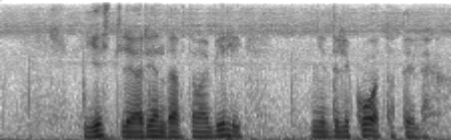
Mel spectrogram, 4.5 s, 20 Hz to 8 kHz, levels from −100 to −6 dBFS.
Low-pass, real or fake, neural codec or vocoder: 7.2 kHz; real; none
